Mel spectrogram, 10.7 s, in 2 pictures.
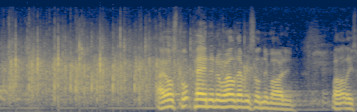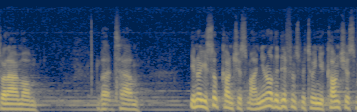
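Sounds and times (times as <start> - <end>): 
audience applause: 0.0 - 4.0
speech: 2.4 - 6.0, 6.9 - 7.5, 8.2 - 10.7.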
